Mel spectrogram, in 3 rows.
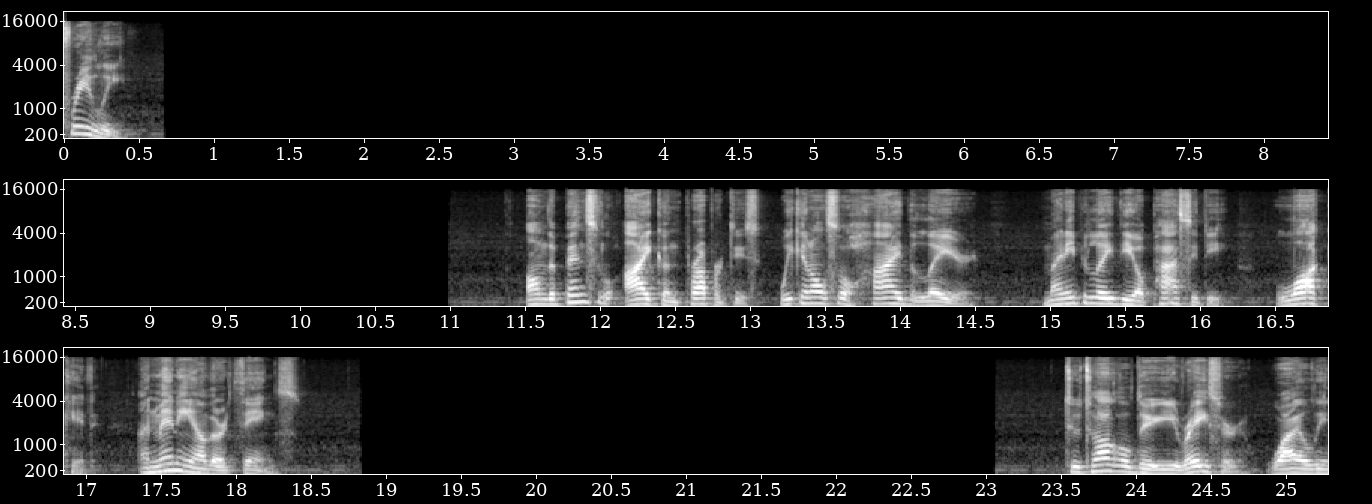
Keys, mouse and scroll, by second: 1.3 right click, 1.5 click, 2.1 scroll up 1, 3.1-7.3 drag, 8.1 click, 11.3-23.9 drag.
